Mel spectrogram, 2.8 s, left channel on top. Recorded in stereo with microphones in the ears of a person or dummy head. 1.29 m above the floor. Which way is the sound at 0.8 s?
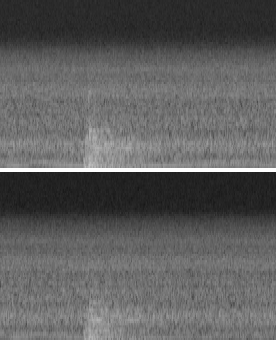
25° left (ahead or behind).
